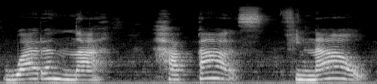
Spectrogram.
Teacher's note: aquelas que tem a última sílaba Ford exemplos guaraná rapaz final então a lei a última sílaba é forte Ela é uma oxítona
